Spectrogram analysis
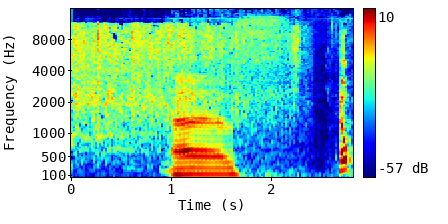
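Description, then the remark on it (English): A brief burst of canned applause: a steady wash of crackling clapping, with a sustained tonal hum partway through and a short sharp sound near the end. “There we go. You get applause.”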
